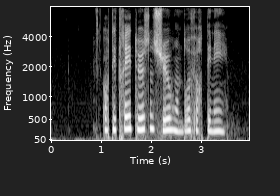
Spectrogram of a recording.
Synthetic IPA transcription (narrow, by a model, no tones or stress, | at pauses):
ʔɔt̪ɪt̪ʰʁeːt̪ʰʉːsn̩ʃʉːhʉnd̪ʁəoːfœʁt̪ɪniː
